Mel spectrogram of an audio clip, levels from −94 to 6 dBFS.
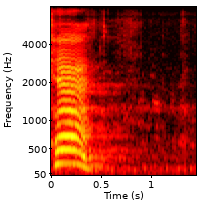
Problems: background sounds at intervals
